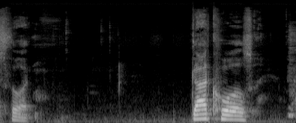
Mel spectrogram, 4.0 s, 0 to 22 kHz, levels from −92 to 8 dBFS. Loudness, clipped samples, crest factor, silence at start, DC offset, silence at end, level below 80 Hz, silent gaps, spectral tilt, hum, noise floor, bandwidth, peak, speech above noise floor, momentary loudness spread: -23 LUFS; under 0.1%; 20 dB; 0 s; under 0.1%; 0 s; -58 dBFS; none; -6.5 dB/octave; none; -62 dBFS; 16.5 kHz; -6 dBFS; 40 dB; 21 LU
